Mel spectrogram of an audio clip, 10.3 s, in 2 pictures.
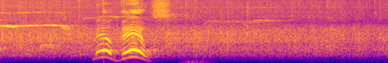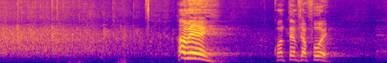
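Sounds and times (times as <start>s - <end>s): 
audience applauding: 0.0s - 7.2s
speech: 1.2s - 2.4s, 7.6s - 8.1s, 8.8s - 9.7s.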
